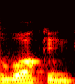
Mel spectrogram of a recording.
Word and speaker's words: walking: गोपी dash वॉकिंग, क्या बनेगा इसमें? Gopi has been Gopi walking. वॉकिंग नहीं बोलेंगे, वॉकिंग Walking. बोलेंगे। हाँ, एल साइलेंट है यहाँ पर।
